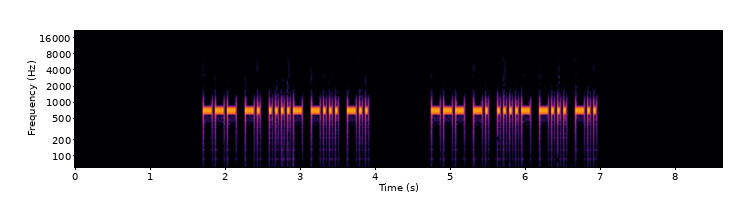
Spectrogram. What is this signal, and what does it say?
Morse code, heard as a keyed tone, about 30 wpm, 700 Hz. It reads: ON4BD ON4BD
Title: DXCC-100 Call Signs - 5 Characters - Repeated 2x - 30wpm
